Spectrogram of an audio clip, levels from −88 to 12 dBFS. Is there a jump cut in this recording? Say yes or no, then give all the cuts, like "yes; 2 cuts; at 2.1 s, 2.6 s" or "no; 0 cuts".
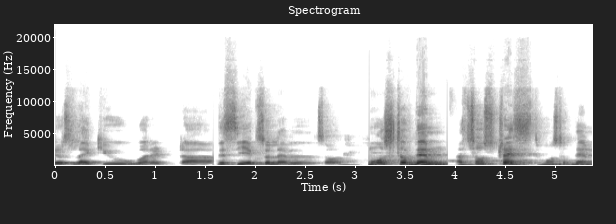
yes; 3 cuts; at 1.6 s, 3.1 s, 4.0 s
